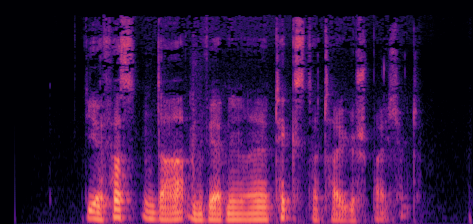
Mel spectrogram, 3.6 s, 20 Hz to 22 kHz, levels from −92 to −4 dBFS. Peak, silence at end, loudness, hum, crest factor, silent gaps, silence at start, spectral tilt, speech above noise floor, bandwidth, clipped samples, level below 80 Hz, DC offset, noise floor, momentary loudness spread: -8 dBFS; 0.5 s; -28 LUFS; none; 22 dB; none; 0.65 s; -5.5 dB/octave; 45 dB; 17 kHz; under 0.1%; -60 dBFS; under 0.1%; -73 dBFS; 12 LU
